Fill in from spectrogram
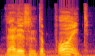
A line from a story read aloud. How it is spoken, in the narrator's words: Skinny snapped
